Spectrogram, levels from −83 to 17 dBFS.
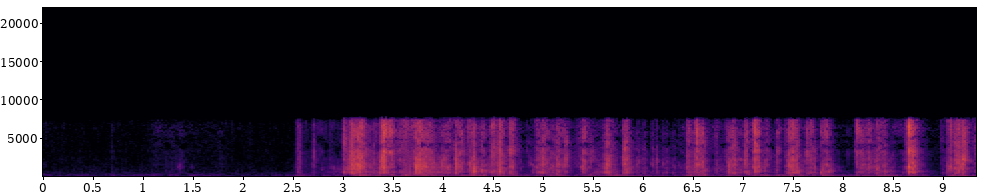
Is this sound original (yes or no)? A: no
